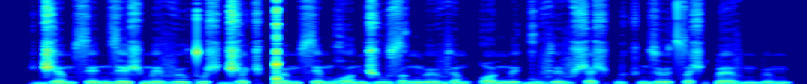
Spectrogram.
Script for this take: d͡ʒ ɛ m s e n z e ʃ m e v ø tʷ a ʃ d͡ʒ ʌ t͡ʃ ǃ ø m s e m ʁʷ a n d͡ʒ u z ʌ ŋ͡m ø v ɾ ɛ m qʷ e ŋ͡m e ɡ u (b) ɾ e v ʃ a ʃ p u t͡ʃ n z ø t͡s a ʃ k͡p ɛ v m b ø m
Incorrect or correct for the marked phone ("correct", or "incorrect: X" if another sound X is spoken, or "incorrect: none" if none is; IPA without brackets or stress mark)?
incorrect: v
